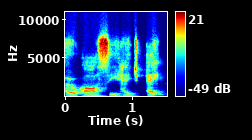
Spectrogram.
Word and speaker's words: ORCHA: So Orca is ORCHA. Some pronounce it Orcha, but Orca stands for the Organization for the Review of Care and Health Apps.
